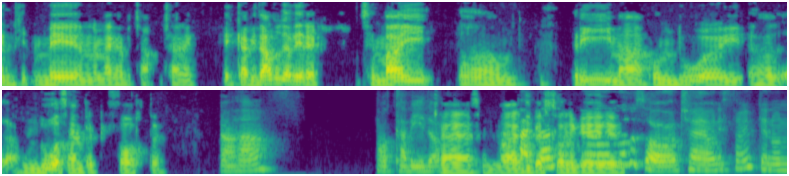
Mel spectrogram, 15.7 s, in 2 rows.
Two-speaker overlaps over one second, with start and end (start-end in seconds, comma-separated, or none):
12.8-14.1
